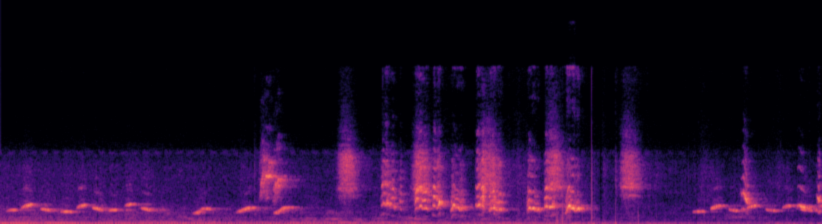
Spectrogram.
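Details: Captive white-crested laughingthrush giving a run of gliding whistled notes, then dense noisy chatter bursts, then whistles again, with a low background hum.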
